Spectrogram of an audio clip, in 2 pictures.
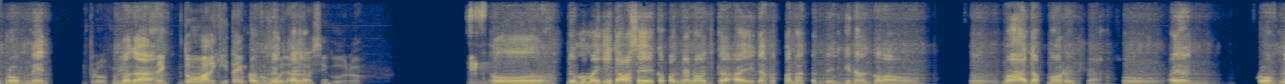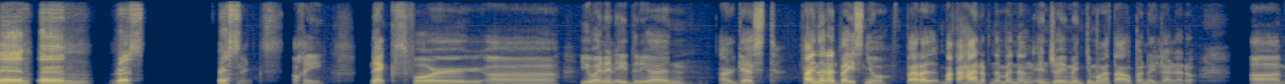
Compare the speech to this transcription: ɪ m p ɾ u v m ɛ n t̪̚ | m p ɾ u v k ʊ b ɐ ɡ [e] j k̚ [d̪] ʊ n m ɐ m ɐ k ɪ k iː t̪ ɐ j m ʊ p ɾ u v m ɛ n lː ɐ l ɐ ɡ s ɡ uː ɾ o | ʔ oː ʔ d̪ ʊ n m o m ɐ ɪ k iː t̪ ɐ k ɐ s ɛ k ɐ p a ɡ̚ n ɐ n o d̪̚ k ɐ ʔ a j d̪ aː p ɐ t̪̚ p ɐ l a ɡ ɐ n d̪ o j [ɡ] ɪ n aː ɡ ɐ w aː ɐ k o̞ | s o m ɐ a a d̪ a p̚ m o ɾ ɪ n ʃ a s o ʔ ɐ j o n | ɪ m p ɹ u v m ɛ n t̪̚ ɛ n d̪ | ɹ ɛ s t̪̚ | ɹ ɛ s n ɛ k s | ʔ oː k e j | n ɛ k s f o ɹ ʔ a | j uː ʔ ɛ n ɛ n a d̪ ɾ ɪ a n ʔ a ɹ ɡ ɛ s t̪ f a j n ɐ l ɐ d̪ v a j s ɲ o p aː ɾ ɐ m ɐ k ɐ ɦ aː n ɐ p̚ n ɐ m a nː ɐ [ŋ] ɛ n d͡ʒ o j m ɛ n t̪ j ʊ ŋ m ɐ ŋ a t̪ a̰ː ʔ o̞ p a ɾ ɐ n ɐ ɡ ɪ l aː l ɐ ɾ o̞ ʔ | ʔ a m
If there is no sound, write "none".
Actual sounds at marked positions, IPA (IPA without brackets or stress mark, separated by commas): a, d̪, ɡ, ŋ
